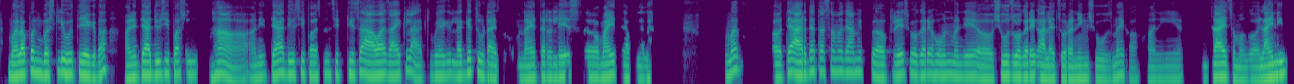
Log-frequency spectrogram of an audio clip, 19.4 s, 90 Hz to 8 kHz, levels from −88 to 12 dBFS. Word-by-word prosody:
मला 140 +3 +6
पण 165 -3 +3
बसली 150 +3 +1
होती 155 -1 +3
एकदा 140 +1 +4 0.3
आणि 125 +2 +2
त्या 150 -1 +6
दिवशीपासून 150 0 -1 0.3
हां. 120 -7 0
आणि 125 +3 -3
त्या 150 +3 +4
दिवशीपासून 150 -1 -2
शिट्टीचा 150 +2 -1
आवाज 145 +1 +4
ऐकला 145 0 -1
की 140 +1 -2
लगेच 165 +5 0
उठायचो 130 -4 -3
नाहीतर 125 +2 -1
लेस 135 +2 -1 0.2
अ, 130 0 +1
माहिती 130 0 +1
आहे - - +1
आपल्याला. 115 -1 -6 1.1
मग 190 +6 +1 0.5
अ, 130 0 +1
त्या 165 -2 +6
अर्ध्या 155 +4 +2
तासामध्ये 175 0 -2
आम्ही 165 +1 -2
प - - -3 0.3
फ्रेश 145 +2 0
वगैरे 145 0 0
होऊन 145 -1 -1
म्हणजे 135 0 -1
अ, 120 -2 0
शूज 140 0 0
वगैरे 135 +1 +3
घालायचो, 120 -1 0
रनिंग 120 0 0
शूज 110 -2 -5
नाही 140 +3 -2
का. 110 -6 -12 0.2
आणि 110 +1 -8 0.5
जायचं 135 -3 +4
मग 110 0 -4 0.2
लाइनिंग 135 +6 +5
140 Hz, 145 wpm, -23 LUFS, 125-150 Hz, 1.1 s, मला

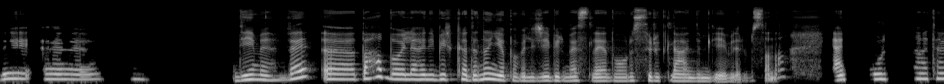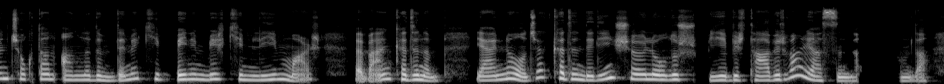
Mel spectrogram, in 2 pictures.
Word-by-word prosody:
Ve, 240 - +1 0.4
eee 240 -1 -1 1.5
değil 210 +6 +2
mi? 205 -2 -1
Ve - - +3 0.3
eee, 240 -1 +2
daha 300 +4 +1
böyle, 235 -2 +2
hani, 225 -1 +1
bir 230 -1 -2
kadının 225 +1 +2
yapabileceği 180 -6 +1
bir 180 - 0
mesleğe 170 -1 -1
doğru 165 +1 -4
sürüklendim 160 -4 -2
diyebilirim - - -4
sana. 345 - -5 0.5
Yani, 210 +2 +3 0.2
orada 240 0 -1 0.3
zaten 265 +1 0
çoktan 240 -2 -1
anladım. 205 -3 -1
Demek 260 +5 0
ki 240 -3 -6
benim 230 0 +4
bir 240 +1 0
kimliğim 220 -1 +1
var 235 -1 -4 0.4
ve - - +1
ben 230 +3 +1
kadınım. 220 -7 +3 0.3
Yani 195 +3 +1
ne 265 - +4
olacak? 235 - +1
"Kadın 240 -5 +3
dediğin 215 +9 +3
şöyle 240 -7 +3
olur." 225 +1 +2
diye 190 +1 +1
bir 200 -1 -1
tabir 210 +3 0
var 380 +2 +2
ya 225 - +2
aslında 170 -3 0 0.4
toplumda. 165 0 -5
225 Hz, 145 wpm, -21 LUFS, 190-240 Hz, 1.5 s, benim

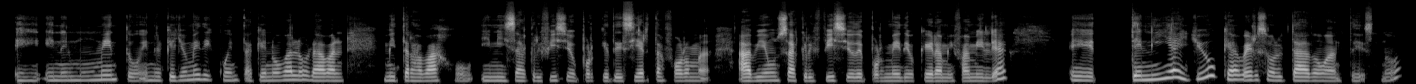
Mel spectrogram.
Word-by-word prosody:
eh, 175 0 -7
en 190 0 -6
el 190 - -7
momento 195 -1 -4
en 190 - -7
el 180 - -8
que 180 - -3
yo 195 +2 -6
me 225 +2 -3
di 220 -2 -5
cuenta 190 -1 -8
que 175 - -5
no 180 +1 -4
valoraban 180 -4 +1 0.4
mi 180 0 -5
trabajo 170 +1 -1
y 175 0 -8
mi 175 0 -5
sacrificio 175 +1 +4
porque, 165 0 -8
de 160 0 -4
cierta 175 +1 +3
forma, 170 0 -4 0.3
había 175 +2 +5
un 185 - -5
sacrificio 180 -1 +6
de 165 0 0
por 155 -1 -7
medio, 165 0 -2
que 160 - -2
era 160 0 +4
mi 155 - -7
familia, 165 - 0 0.6
eh, 190 -2 -1 0.3
tenía 230 +10 +2
yo 295 - -1
que 220 - +1
haber 210 -1 +2
soltado 175 -3 +1
antes, 165 - -5
¿no? 325 - -10
180 Hz, 175 wpm, -25 LUFS, 170-195 Hz, 0.6 s, sacrificio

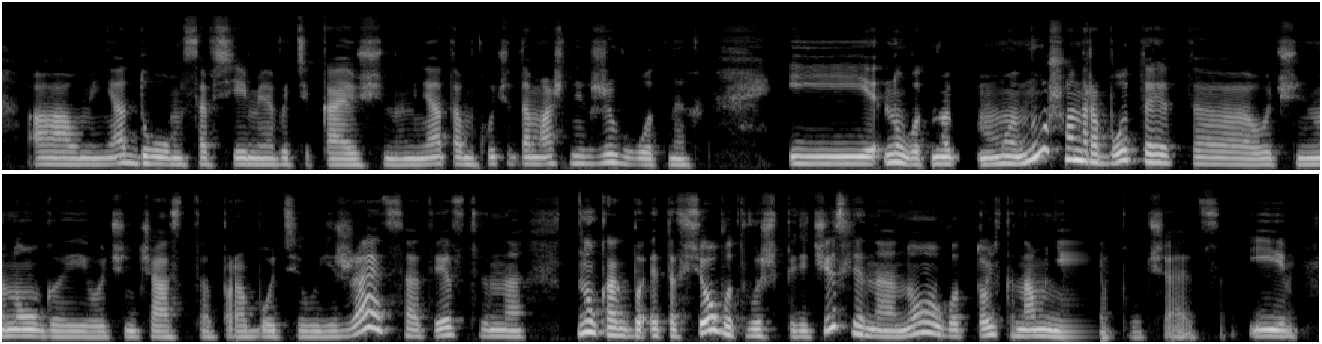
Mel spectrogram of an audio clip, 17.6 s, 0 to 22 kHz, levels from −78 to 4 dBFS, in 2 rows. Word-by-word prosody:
а, 150 -1 -1
у 145 - -2
меня 150 +4 -1
дом 160 -4 +1
со 150 +1 -4
всеми 150 -1 -1
вытекающими, 140 -1 -3
у 135 - -4
меня 145 +4 0
там 155 -2 -3
куча 160 +3 -8
домашних 160 +2 -3
животных. 145 -7 -3 0.5
И, 165 0 +4
ну 195 0 +5
вот, 145 -2 0
нап 160 -1 +3
мой 160 +3 +3
муж, 320 - +4
он 255 -2 +8
работает, 200 -1 +2
э, 150 -2 -2
очень 145 +1 -2
много 150 -1 +2
и 135 0 -2
очень 130 +1 -4
часто 130 -1 -4
по 125 - -9
работе 135 +1 -4
уезжает. 145 - +1
Соответственно, 150 - -2 0.3
ну, 250 +2 +6
как 175 -6 +3
бы, 155 - +2
это 160 0 -2
всё, 250 - +5
вот, 185 - 0
вышеперечисленное, 155 - 0
оно, 200 +10 +2
вот, 150 -2 -4
только 170 0 -2
на 150 0 +3
мне 130 -4 +1 0.2
получается. 120 0 -11
И, 150 -1 +2
150 Hz, 155 wpm, -22 LUFS, 140-165 Hz, 0.5 s, он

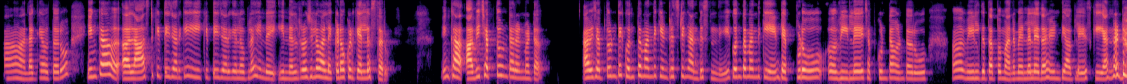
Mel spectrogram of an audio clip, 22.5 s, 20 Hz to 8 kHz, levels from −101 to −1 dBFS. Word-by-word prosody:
ఆ! - - -4 0.3
అలాగే 215 +3 -4
అవుతారు. 235 +3 -3 0.6
ఇంకా 305 +5 +5 0.4
ఆహ్, 225 0 +8
లాస్ట్ 240 +9 +3
కిట్టీ 310 -1 -2
జరిగీ, 275 +3 -3 0.2
ఈ - - 0
కిట్టీ 270 0 -4
జరిగే 245 -1 -4
లోపల 235 +3 -5 0.2
ఇందె 235 -4 -2 0.2
ఈ - - 0
నెల 220 +1 -2
రోజుల్లో 285 +2 0
వాళ్ళు 260 -3 +3
ఎక్కడో 250 +3 +2
ఒకడికి 275 -1 -1
వెళ్ళొస్తారు. 270 - -1 1.2
ఇంకా 300 +1 +4 0.3
అవి 230 +6 +4
చెప్తూ 310 0 +3
ఉంటారు 285 -4 0
అన్నమాట. 235 -1 -6 1.1
అవి 265 +1 +5
చెప్తుంటే 310 +5 0
కొంతమందికి 310 +1 0
ఇంట్రెస్టింగ్‌గా 290 +1 -3
అనిపిస్తుంది. 235 -6 -9 0.2
కొంతమందికి 290 0 0
ఏంటి 255 +3 +1
ఎప్పుడు 270 +3 0 0.5
ఆహ్, 235 -1 0
వీళ్ళే 235 0 +2 0.2
చెప్పుకుంటా 240 0 -4
ఉంటారు. 225 -1 -4 0.7
ఆహ్, 270 +1 -1
వీళ్ళకి 235 0 -1
తప్ప 230 0 +1 0.2
మనం 210 +1 -1
వెళ్ళలేదా 230 +1 +2 0.2
ఏంటి 235 +1 -5
ఆ - - 0
ప్లేస్‌కి 225 +1 -2
అన్నట్టు 320 - +4
255 Hz, 120 wpm, -22 LUFS, 230-290 Hz, 1.2 s, ఆహ్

